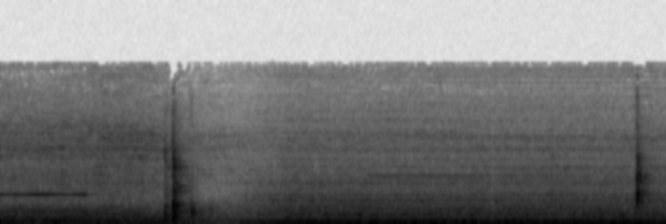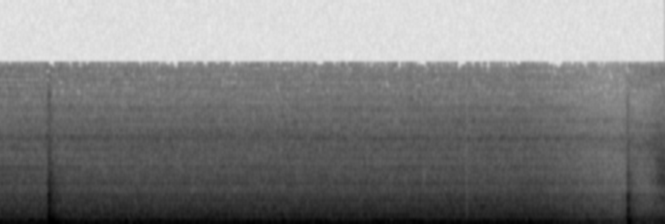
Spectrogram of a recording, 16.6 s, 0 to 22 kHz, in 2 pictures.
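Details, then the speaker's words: DGSHAPE DWX-52DCi dry 5-axis dental milling machine running: steady low hum with occasional sharp mechanical clicks as it changes parts. "the mic could be picking up a lot more noise now because the extraction unit will come on automatically with the beginning of the Machine moving and also the compressor will need to recharge at certain times"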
